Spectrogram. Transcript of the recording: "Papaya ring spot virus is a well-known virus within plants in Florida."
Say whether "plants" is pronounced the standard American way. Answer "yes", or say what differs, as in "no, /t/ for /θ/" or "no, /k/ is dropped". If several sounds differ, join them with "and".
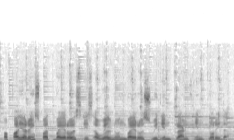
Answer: no, /s/ is dropped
